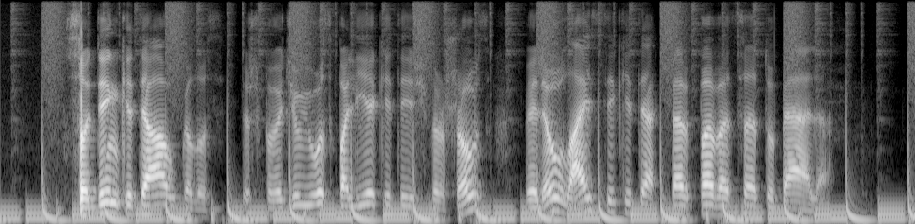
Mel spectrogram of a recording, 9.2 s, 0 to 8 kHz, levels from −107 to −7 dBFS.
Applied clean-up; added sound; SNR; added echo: none; Bass guitar; 9 dB; none.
